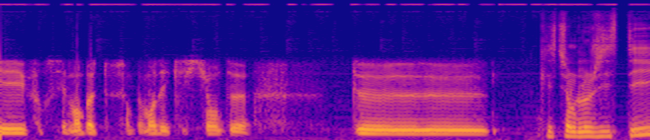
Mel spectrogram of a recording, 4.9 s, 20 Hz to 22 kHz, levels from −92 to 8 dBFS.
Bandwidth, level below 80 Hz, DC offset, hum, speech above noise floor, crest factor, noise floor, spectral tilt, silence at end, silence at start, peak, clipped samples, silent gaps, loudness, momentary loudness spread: over 20 kHz; -62 dBFS; under 0.1%; none; 28 dB; 14 dB; -46 dBFS; -6.5 dB/octave; 0 s; 0 s; -4 dBFS; under 0.1%; none; -19 LUFS; 13 LU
